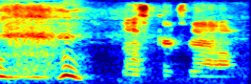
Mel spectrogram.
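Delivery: slow dramatic naming; drawn-out name. Acted. Player savouring the town name slowly. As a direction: stretch the name out ominously.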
